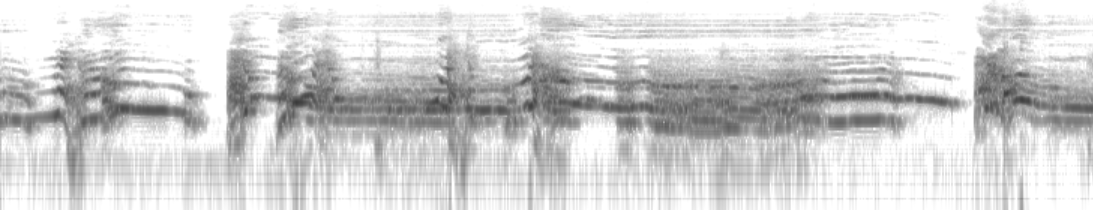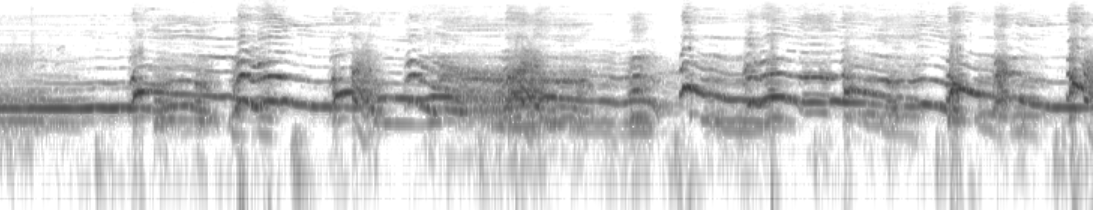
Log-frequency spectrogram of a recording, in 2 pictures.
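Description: Golden retriever howling: long, wavering howls one after another with short yelps between them, breaking off briefly about two seconds and about ten seconds in.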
